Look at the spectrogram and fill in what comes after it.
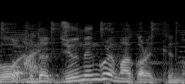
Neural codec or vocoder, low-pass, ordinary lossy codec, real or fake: none; none; none; real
